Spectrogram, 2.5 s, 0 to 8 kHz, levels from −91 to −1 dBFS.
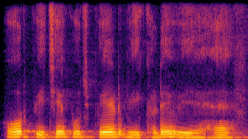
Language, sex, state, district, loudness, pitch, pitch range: Hindi, male, Uttar Pradesh, Saharanpur, -17 LUFS, 140 Hz, 130-150 Hz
